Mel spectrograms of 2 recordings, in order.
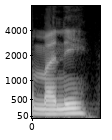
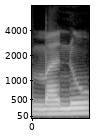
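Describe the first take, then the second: First: The word ends with an added i vowel. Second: The word ends with an added u vowel.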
